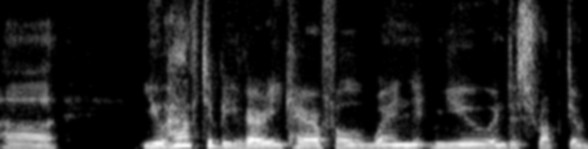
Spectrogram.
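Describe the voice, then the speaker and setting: In an Irish accent, a man talks at a fairly slow pace and fairly high pitch, with ordinary pitch variation. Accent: Irish, warm. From Ireland, Dublin. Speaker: sales and marketing executive. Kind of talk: podcast interview.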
